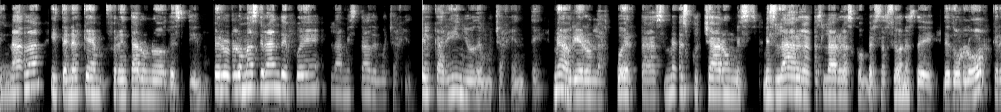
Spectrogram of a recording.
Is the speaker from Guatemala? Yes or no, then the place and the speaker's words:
yes; Guatemala; moved away; en Guatemala, en un bosque nuboso, donde conocimos el trabajo, conocimos la disciplina del tiempo, porque llueve mucho allá en mi tierra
